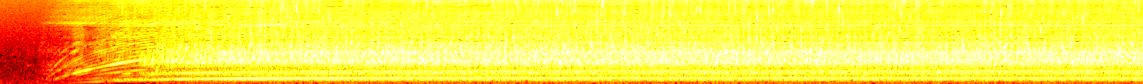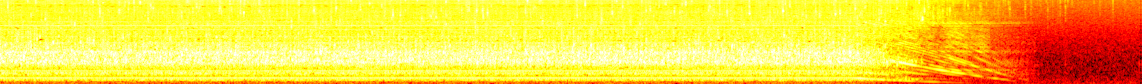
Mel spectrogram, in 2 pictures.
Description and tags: An electric foot massager. It makes a lot of small bubbles in a shallow pan of water. The electric motor makes a whine. For this sample the unit was remotely turned on and off, so there is no switch noise.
